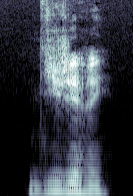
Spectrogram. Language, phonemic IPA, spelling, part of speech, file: French, /di.ʒe.ʁe/, digérer, verb, Fr-digérer.ogg
- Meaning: 1. to digest 2. to come to terms with, to accept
